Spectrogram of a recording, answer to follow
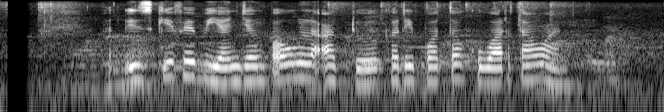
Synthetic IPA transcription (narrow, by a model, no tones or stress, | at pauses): iskifebiand͡ʒɨŋpaula̰ʔab̚d̥ʊlkadipɔt̪ɔkuwart̪awan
